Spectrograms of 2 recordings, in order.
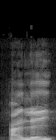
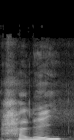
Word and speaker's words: halay: Le mot halay, également prononcé Alei, Halei ou d'une autre façon en fonction des régions.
